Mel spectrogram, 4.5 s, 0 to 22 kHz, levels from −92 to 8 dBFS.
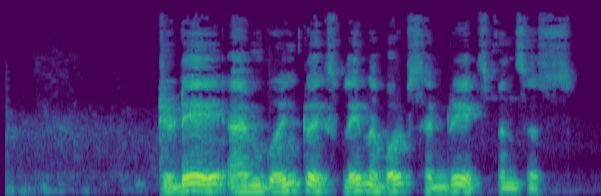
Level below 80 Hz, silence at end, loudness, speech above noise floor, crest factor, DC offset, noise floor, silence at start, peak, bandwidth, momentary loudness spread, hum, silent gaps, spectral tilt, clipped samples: -56 dBFS; 0.25 s; -17 LUFS; 42 dB; 16 dB; under 0.1%; -59 dBFS; 1.2 s; -2 dBFS; 15.5 kHz; 13 LU; none; none; -6.5 dB/octave; under 0.1%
